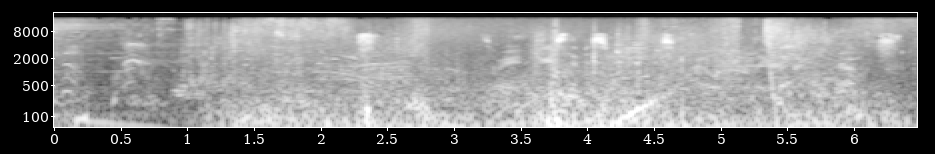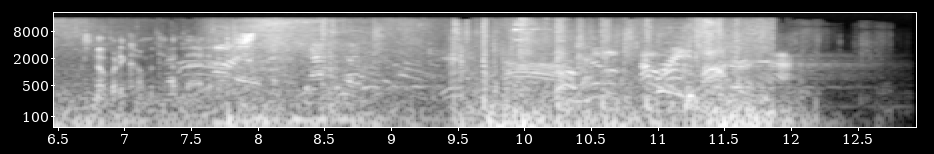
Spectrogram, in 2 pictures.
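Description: Video game combat effects clash and whoosh with bursts of magic.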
